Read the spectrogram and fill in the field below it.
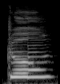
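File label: "zhong1", Mandarin Chinese, pinyin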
